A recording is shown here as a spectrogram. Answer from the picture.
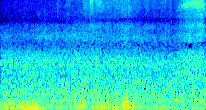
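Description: Wind rumbling on the microphone in uneven gusts, with a faint hiss of outdoor noise behind it.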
